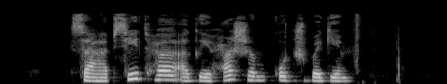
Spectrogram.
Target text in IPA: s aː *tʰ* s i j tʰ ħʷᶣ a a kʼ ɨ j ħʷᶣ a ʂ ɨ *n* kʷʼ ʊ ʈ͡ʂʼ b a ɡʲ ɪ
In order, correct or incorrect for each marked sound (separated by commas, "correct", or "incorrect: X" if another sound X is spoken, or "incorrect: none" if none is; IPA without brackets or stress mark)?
incorrect: pʰ, incorrect: m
